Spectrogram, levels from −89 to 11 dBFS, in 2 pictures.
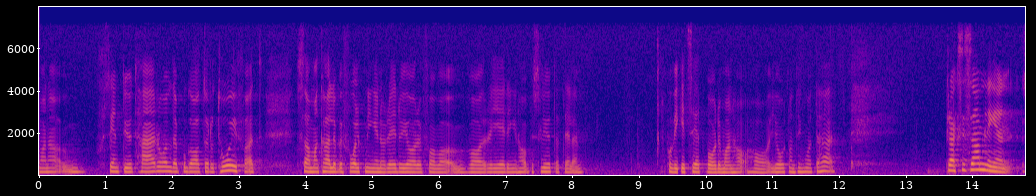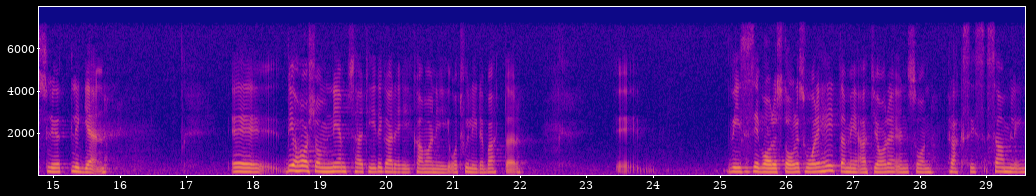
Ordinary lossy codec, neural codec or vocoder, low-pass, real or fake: MP3, 64 kbps; none; 7.2 kHz; real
